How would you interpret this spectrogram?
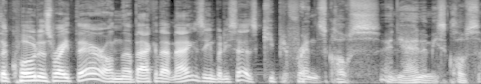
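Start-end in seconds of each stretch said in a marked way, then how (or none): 2.6-4.8 hushed, breathy, barely audible delivery. Quoting a line from a magazine's back cover, modern Pacino impression. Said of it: "that's modern Pacino".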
